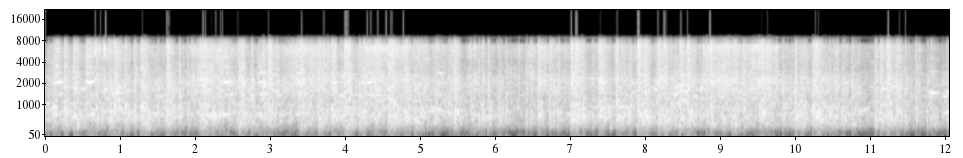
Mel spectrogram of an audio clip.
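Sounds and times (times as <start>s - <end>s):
fireworks crackling bursts: 0.0s - 12.0s.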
